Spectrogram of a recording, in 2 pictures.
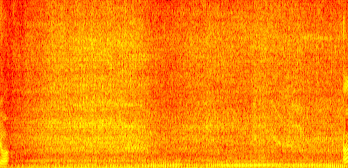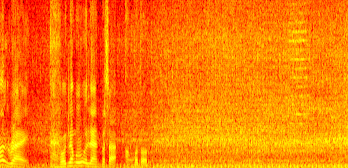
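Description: A motorcycle engine idles with a steady low rumble close by.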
